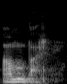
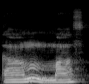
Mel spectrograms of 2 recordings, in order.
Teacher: Söz ortasında N-dan sonra B və M hərfləri gələrsə, N, M kimi deyirlər.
